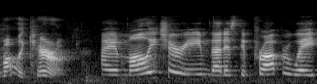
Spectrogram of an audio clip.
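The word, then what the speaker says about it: Qerim: whoa whoa you're Molly Karam I am Molly cherim that is the proper way to pronounce my last name so why all of a sudden now I've known you as Molly for three years it's just time it is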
